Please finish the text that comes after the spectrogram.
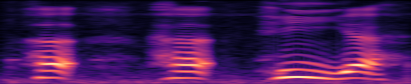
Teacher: ha yang suaranya bulat yang besar ya yang arah ke dada atau sifat atau tempat keluarnya itu di Pangkal tenggrokan atau bawah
